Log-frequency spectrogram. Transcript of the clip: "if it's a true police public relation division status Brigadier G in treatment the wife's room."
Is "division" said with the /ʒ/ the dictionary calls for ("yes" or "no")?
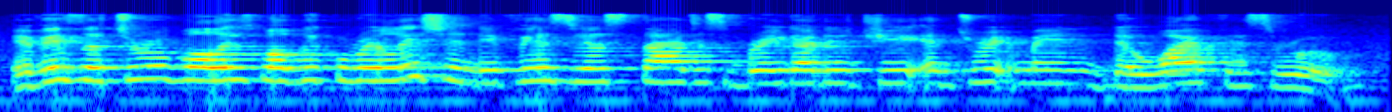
no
